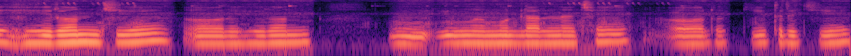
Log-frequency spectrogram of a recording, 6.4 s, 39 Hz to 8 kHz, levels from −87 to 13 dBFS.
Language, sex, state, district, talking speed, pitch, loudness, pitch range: Maithili, male, Bihar, Begusarai, 120 wpm, 140 Hz, -18 LUFS, 135-145 Hz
